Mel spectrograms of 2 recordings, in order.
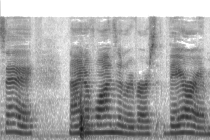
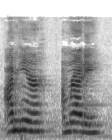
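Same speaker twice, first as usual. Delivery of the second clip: eager announcement; 4 semitones higher, 8 dB louder than usual. Retold or imitated. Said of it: "she's like".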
